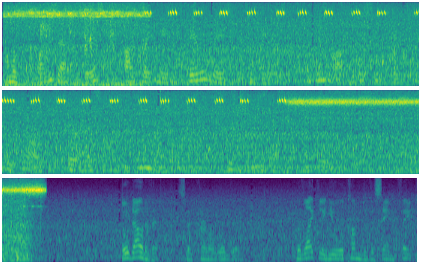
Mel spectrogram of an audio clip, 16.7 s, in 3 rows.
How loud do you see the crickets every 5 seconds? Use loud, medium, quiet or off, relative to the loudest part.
loud, loud, loud, off.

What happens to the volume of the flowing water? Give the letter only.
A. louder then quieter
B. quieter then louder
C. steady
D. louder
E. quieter
E.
